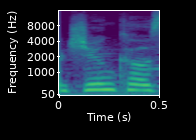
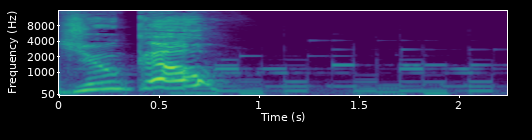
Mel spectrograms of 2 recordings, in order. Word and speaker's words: Junko: easily used siaka or Juno's handbook to get into the girl's locker room it's pronounced junko I haven't said it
